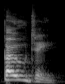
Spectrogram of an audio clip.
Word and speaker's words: Bodhi: oh there you go body is how you say it bodhi b-o-d-h-i and is that a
